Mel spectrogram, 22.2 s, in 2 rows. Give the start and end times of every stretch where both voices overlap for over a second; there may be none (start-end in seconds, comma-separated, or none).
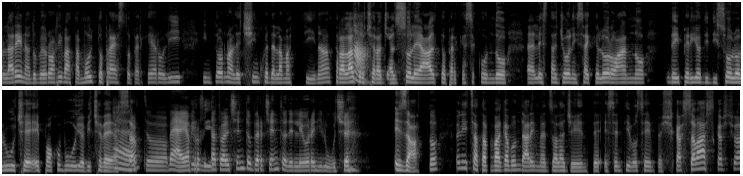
none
